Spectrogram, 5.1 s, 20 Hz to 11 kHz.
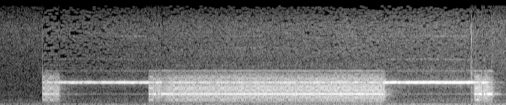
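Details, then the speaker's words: BBC Micro loading a program ("demo 1") from cassette recorder, plug pulled so the data plays aloud: steady high whistle switching to a lower continuous tone and back, the two notes of normal cassette data loading, about 4,000 characters. "The program is in fact stored as a set of audio tones or whistles. We can listen to those if we pull out this plug."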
